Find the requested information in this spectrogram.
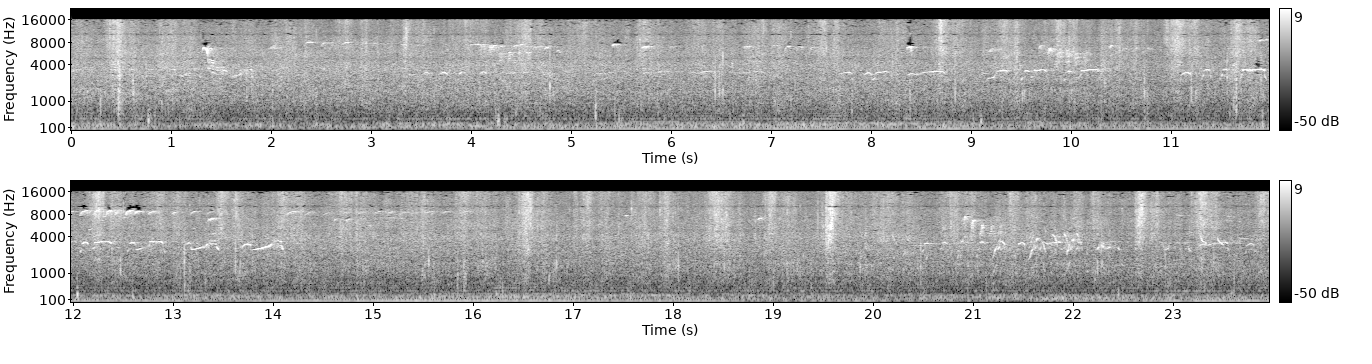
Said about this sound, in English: Goldfinch and Northern Flicker. Northern Flicker was making the wicka wicka call.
